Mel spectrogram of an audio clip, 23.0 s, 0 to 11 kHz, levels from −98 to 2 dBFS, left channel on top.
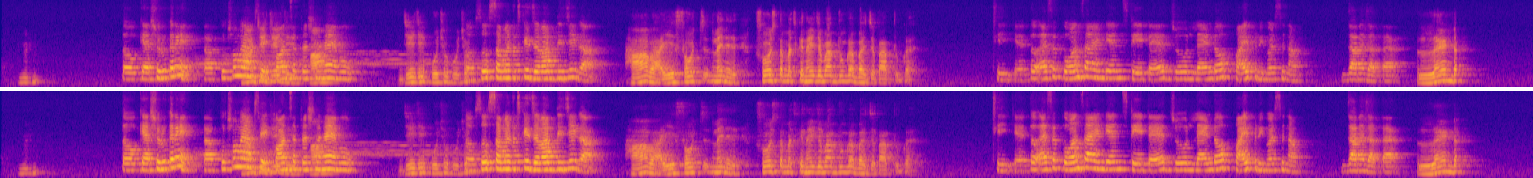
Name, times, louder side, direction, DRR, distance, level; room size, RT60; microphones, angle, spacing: voice 1, 1.8-5.3 7.0-9.0 14.9-19.5 20.1-21.0, right 3 dB, 50° right, 0.6 m, -23 dB
sound 1, 2.8-9.0, left 1 dB, 5° left, 3.9 m, -46 dB
voice 2, 3.6-4.9 6.0-7.1 9.4-13.7 21.3-21.8, left 3 dB, 45° left, 0.8 m, -27 dB
18.0 x 10.5 x 2.5 m
head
